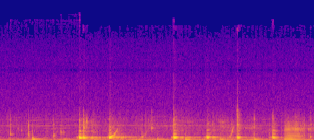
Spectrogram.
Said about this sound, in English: I go by the gloves. By the what? The gloves. You notice when you pour the paint out, how it goes glub, glub, glub?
